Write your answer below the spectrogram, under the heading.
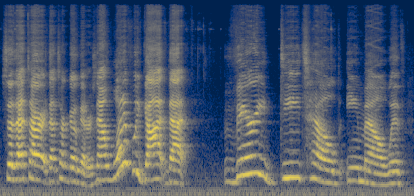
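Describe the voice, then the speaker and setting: Woman, host, bright tone, fairly high pitch, conversational, prompting, recapping key points. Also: expressive, a little slow. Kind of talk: conversational interview on business tips.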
